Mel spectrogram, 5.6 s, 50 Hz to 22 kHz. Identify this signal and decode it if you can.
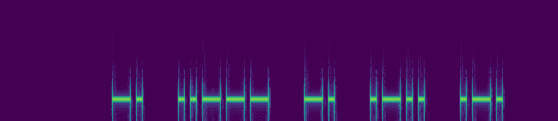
Morse code, heard as a keyed tone, about 20 wpm, spaced as for 15 wpm, 700 Hz. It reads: N2NLR
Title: 088 Lesson 15g - Number 5 - Call Signs 20wpm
